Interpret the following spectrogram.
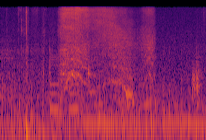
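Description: Nylon paracord being pulled through a plastic buckle, a rushing, zipper-like rub that starts about a second in and lasts about two seconds.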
